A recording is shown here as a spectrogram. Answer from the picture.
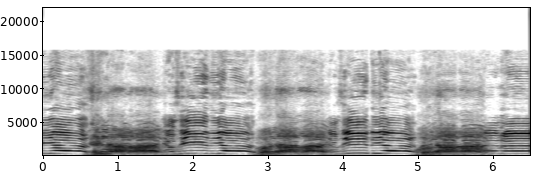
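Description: A man's amplified voice calling out in long, held, wavering cries, answered each time by a congregation of mourners wailing together. The call and the mass response alternate about every two seconds, three times over: collective lamentation at a majlis.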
